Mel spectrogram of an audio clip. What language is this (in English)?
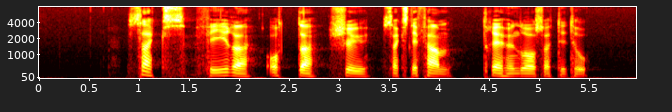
Norwegian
